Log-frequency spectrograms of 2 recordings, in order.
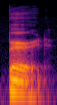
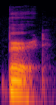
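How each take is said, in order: Both takes have the same delivery.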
